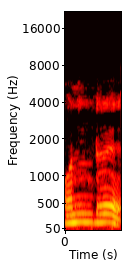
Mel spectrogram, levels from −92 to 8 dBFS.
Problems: low volume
